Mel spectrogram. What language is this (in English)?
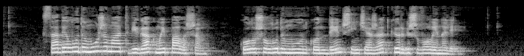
Mari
